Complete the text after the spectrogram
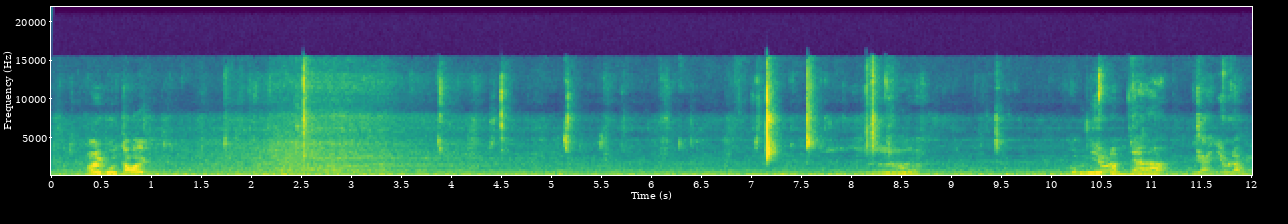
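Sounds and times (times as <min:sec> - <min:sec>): steady low hum: 0:00.0 - 0:12.0
soft wet chewing: 0:01.0 - 0:10.5.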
